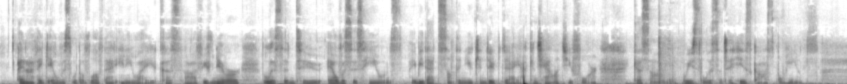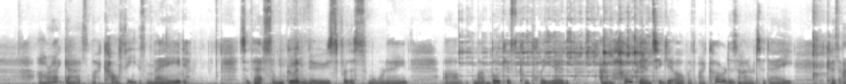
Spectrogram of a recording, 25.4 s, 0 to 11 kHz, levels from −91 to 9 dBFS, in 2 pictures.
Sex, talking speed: female, 170 wpm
